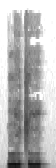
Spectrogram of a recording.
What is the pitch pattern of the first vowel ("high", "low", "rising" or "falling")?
high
